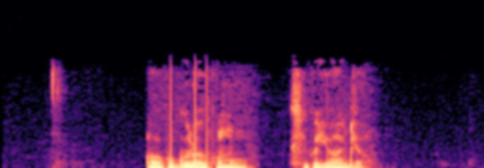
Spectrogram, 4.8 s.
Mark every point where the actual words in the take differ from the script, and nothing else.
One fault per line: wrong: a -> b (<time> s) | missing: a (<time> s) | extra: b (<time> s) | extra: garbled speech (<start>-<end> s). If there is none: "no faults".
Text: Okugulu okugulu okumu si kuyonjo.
missing: okugulu (2.0 s)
